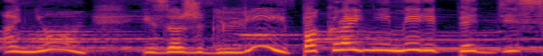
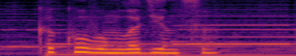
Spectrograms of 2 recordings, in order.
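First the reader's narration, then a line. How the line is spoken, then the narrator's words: Asked again gently. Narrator (Russian): мягко переспросила сестра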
